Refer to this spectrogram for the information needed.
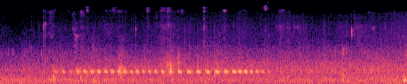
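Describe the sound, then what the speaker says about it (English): An owl hoots in a cold forest at night, a steady run of rapid, evenly pulsed low hoots lasting a couple of seconds, moderately close and alone with no talk. "I hear an owl"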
